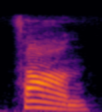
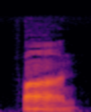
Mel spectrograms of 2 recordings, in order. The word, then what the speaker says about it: fahren: fahren, Here's another word pronounced right and then wrong. Fawn.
